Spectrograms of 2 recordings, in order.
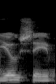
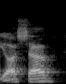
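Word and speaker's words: יושב: Because if he reads, like, let's say, Mordechai Yoshev, and Mordechai was sitting in the gate of the king, and instead of saying Yoshev, he said Mordechai Yoshav, well, that alone would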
